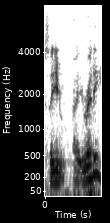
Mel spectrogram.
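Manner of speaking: very quiet half-whisper, under the breath. Playing a character half-whispering to Kairos, asking if ready: half-whispering in character. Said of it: "whisper to Kairos".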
